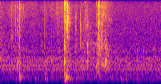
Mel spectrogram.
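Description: Paper pages of a planner being flipped by hand: a faint rustle with a sharper paper snap about halfway through.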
